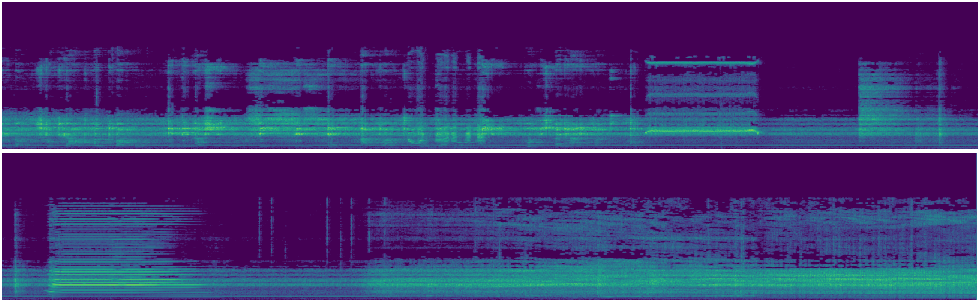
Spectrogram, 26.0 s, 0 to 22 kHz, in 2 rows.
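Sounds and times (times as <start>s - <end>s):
model train running whine: 0.0s - 26.0s
horn-like tone: 8.6s - 10.2s, 13.6s - 16.1s
short high whistle: 8.6s - 10.2s
clicks: 16.4s - 17.8s.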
